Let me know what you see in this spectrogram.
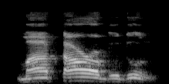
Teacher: আইনের উচ্চারণ গলা চিপে আদায় করতে হবে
